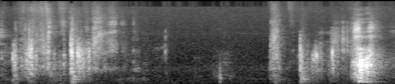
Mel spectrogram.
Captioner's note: turns pages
